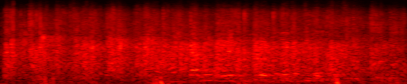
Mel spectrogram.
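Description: Congregation applauding: a steady patter of clapping that eases off near the end, with faint voices under it.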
